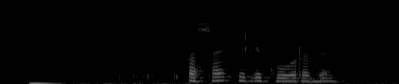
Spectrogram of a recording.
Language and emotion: Russian, sad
